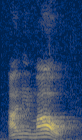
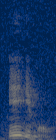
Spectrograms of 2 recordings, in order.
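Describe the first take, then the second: First: It is pronounced with Portuguese sounds. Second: It is pronounced with English sounds.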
